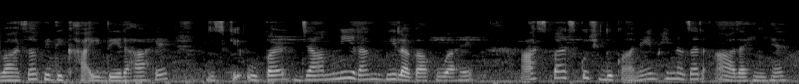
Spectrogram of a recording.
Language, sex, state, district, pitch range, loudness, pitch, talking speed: Hindi, female, Maharashtra, Dhule, 185-235 Hz, -30 LUFS, 210 Hz, 165 wpm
